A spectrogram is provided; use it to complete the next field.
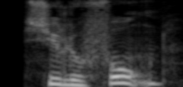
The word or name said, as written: xylofon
